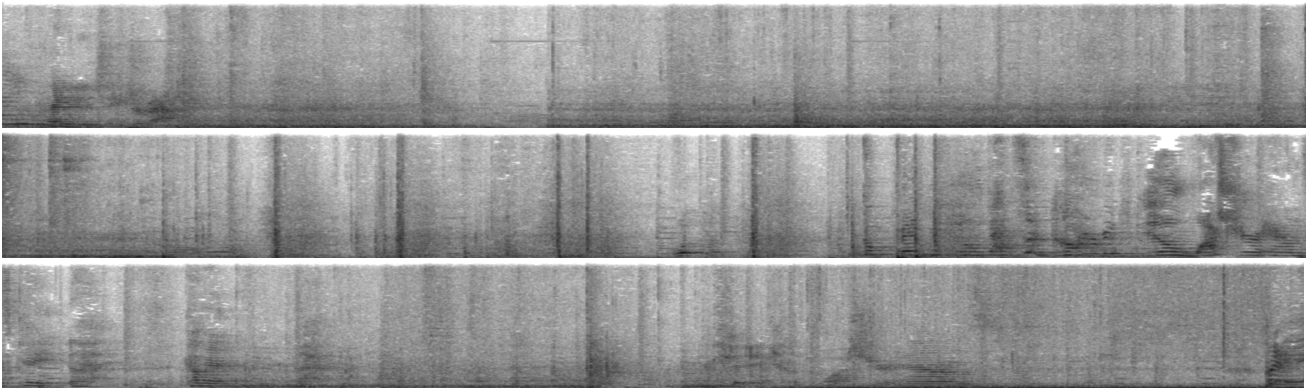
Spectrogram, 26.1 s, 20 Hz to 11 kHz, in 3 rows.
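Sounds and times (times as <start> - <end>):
baby walker wheels rolling on wood: 0.0 - 10.3, 18.6 - 26.0
music: 0.0 - 26.0.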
